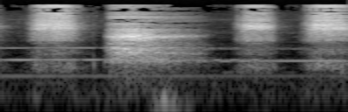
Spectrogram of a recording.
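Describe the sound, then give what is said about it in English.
Breathing-exercise breaths: sniffs in through the nose and a sigh out through the mouth, heard as a few breathy bursts, one longer and fuller than the rest, with short pauses between. “So the first two sniffs are through the nose. The first breath is into the belly. Second sniff into the chest. And third is a sigh out the mouth. So it sounds like this.”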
